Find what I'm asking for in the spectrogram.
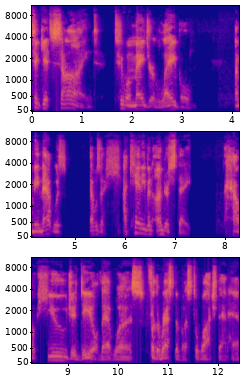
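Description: With a bright, sharp tone and vocal fry, a man talks at a fairly low pitch and a fairly slow pace, his pitch swinging very widely. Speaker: podcast host and rapper. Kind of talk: casual interview. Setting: Instagram live. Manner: animated.

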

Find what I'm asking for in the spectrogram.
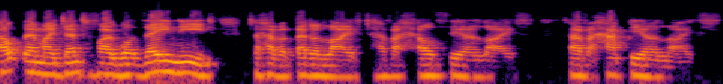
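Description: Fairly quick and fairly even in intonation, a man speaks with an English accent. His pitch is medium. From Ireland, schooled in England. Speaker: charity chief executive. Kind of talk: radio interview.

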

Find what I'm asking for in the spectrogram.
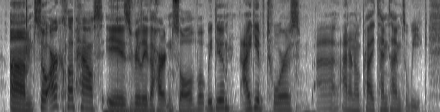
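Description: An unremarkable speaking voice from a man, fairly quick in pace, with ordinary pitch variation. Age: 30s. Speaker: youth cycling nonprofit leader. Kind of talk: radio interview.

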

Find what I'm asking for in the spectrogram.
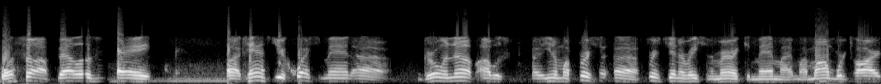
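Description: Fairly even intonation and a moderate pace mark an ordinary speaking voice. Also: man, fairly high pitch for a man. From East Bay, California. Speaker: caller. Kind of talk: casual chat.

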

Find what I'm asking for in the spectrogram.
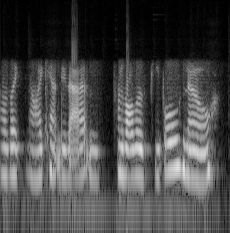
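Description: A woman speaks with music in the background. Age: 20s. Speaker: adult film performer. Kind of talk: radio interview.

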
